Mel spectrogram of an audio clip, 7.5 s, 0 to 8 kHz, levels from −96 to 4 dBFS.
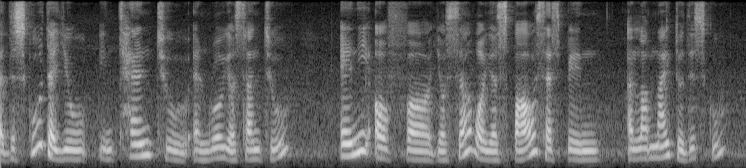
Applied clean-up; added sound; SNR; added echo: none; none; none; none.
